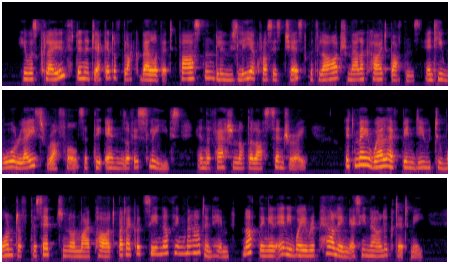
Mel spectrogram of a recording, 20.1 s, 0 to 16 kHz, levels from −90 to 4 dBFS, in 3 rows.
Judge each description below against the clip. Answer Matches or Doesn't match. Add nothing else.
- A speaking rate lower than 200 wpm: Doesn't match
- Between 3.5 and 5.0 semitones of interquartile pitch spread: Matches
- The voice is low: Doesn't match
